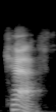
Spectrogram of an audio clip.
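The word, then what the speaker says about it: ك: Now we said that the kaf is the light, pronounced from the back of the mouth, lightly, kaf.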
